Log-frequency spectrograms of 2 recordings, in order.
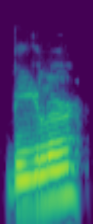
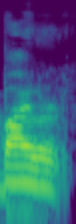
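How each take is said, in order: First: The first vowel sounds like 'ee'. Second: The first vowel sounds like 'eye'. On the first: The speaker calls it wrong. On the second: The speaker calls it right.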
